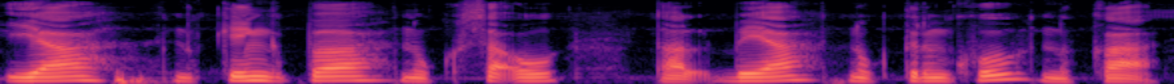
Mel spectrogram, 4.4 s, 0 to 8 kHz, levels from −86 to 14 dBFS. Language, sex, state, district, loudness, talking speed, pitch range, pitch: Garo, male, Meghalaya, South Garo Hills, -19 LUFS, 80 wpm, 120-145 Hz, 130 Hz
